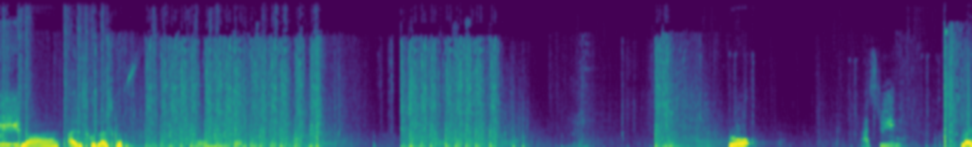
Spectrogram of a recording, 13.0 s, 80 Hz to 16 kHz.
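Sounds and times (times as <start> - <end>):
video game automatic gunfire: 0.0 - 4.7, 5.3 - 7.2
speech: 0.3 - 2.0, 9.7 - 10.2, 11.5 - 12.9.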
